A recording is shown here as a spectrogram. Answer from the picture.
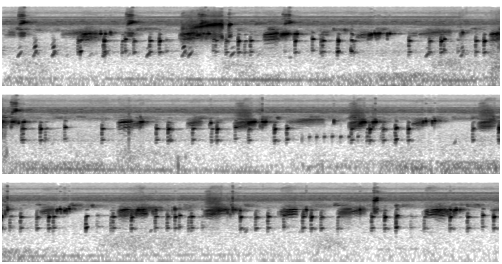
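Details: Frog chorus in Costa Rica: dense overlapping short clicks and chirps repeated rapidly, with a steady high insect-like whine running throughout and scattered higher trills.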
